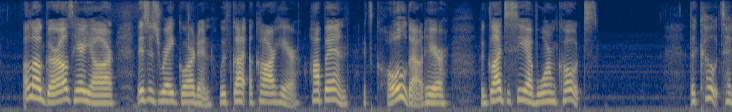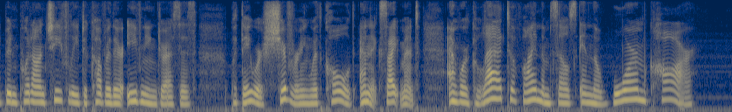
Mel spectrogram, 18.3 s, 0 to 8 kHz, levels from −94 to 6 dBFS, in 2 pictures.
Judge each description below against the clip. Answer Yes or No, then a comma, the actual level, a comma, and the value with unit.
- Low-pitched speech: No, medium, 185 Hz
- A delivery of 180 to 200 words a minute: Yes, average, 185 wpm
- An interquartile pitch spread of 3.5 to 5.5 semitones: Yes, average, 4.3 semitones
